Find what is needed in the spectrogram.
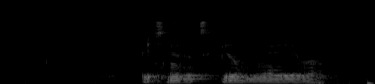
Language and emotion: Russian, neutral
